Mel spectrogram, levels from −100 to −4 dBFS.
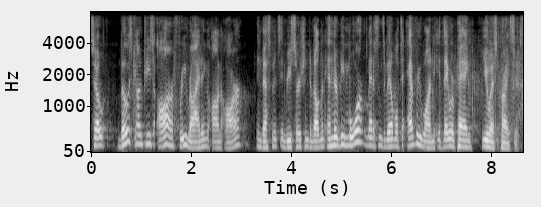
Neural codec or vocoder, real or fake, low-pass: codec, 24 kHz, 3 kbps, HILCodec; fake; 7.2 kHz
